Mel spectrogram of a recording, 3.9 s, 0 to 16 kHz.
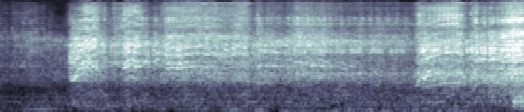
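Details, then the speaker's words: Traxxas X-MAXX 8S RC truck after replacing the spur assembly, rear bulkhead and motor braces to fix stripping gears. Clean electric whirs rise in bursts as it drives with cover and body off; slightly louder from bigger gears, no clicking; drivetrain healthy. "It does sound a bit louder, but it might be because we've got the bigger gears."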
